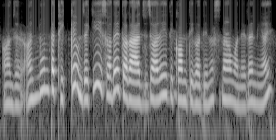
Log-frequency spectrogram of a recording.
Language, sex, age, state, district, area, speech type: Nepali, female, 30-45, West Bengal, Darjeeling, rural, spontaneous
